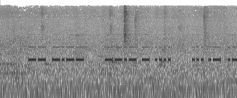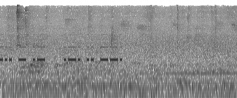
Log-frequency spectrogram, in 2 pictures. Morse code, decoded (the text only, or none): MY QTH SALTA RIG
